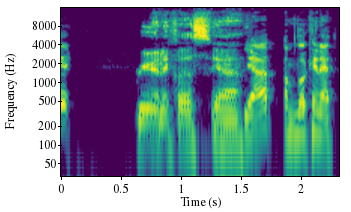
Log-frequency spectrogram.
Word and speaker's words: Reuniclus: Reuniclus, yeah.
